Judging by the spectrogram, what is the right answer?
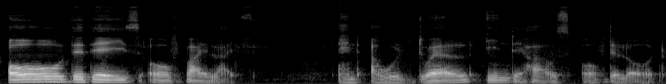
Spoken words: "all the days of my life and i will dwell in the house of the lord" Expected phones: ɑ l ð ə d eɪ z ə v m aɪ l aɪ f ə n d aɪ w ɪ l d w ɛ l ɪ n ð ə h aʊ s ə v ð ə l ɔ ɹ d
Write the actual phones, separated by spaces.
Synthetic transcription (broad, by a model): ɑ l ð ə d eɪ z ə v m aɪ l aɪ f ə n d aɪ w ɪ l d w ɛ l ɪ n ð ə h aʊ s ə v ð ə l ɔ ɹ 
